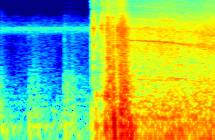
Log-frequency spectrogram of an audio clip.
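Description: A rocket launcher fires with a loud boom.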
